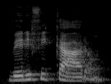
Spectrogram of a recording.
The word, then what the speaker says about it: verificaram: Preste atenção ao som final deles. Então, ó, verificaram no passado, verificarão no futuro. Olha como tá bem forte a pronúncia dessa sílaba. Então, quando eu tenho o verbo no passado, a sílaba forte é a penúltima. Então, vai ser uma palavra paroxítona. Quando eu tenho o verbo no futuro, a última sílaba forte, a sílaba tônica, é a última.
